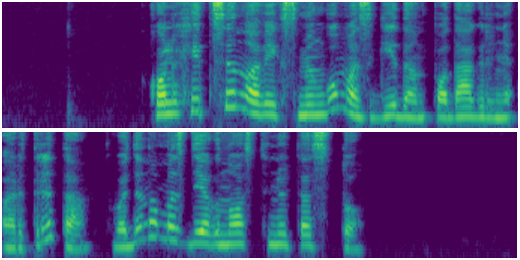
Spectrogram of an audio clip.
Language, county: Lithuanian, Šiauliai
